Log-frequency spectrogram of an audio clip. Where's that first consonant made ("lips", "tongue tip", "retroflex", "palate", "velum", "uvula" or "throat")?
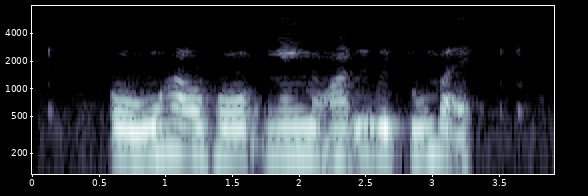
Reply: throat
